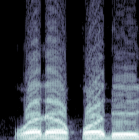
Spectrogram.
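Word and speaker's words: ولقد: Yang tepat adalah dia kita pantulkan suaranya sembari mengalir suaranya. Walaqad ja walaqod ja.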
